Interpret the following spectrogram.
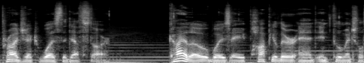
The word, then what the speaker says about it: Cylo: Not Kylo Ren, but an Imperial scientist named Kylo, which is spelled with a C and not with a K.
